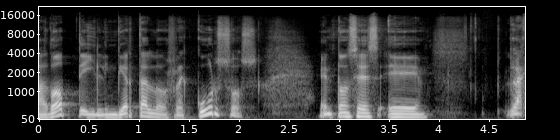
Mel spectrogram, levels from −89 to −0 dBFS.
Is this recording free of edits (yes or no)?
yes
